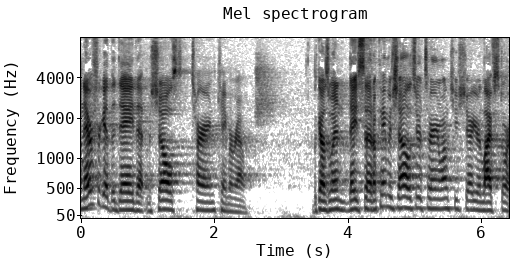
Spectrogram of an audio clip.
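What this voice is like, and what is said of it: Usual voice. Nothing is said of it.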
